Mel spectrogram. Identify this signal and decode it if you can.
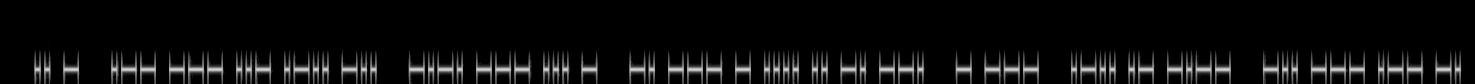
Morse code, heard as a keyed tone, about 25 wpm, 700 Hz. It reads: IT WOULD COST NOTHING TO LAY DOWN
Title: Sentences from Top 800 Words 25wpm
